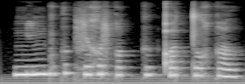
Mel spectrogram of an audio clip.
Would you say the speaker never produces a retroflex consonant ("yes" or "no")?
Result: yes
